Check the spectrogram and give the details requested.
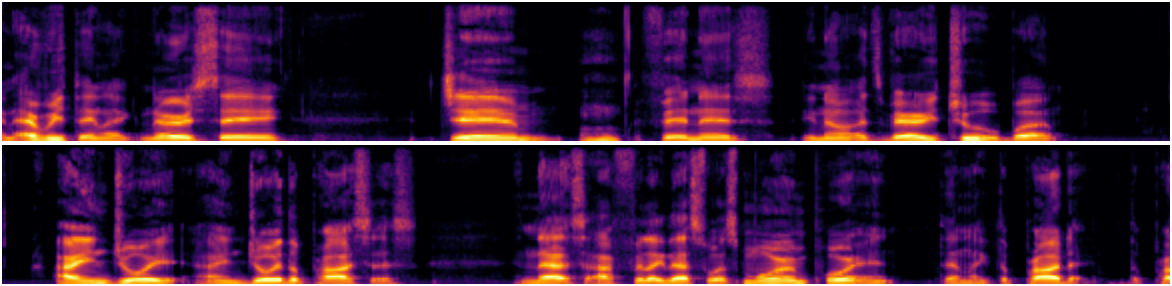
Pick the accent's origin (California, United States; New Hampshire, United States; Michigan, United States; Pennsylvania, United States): New Hampshire, United States; Manchester; Yeah, and Keene, like growing up in Manch, you know about Keene, trust me.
